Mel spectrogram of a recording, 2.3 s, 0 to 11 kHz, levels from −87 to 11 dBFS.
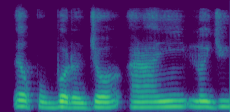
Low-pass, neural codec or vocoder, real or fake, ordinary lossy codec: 9.9 kHz; codec, 24 kHz, 0.5 kbps, DualCodec; fake; none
